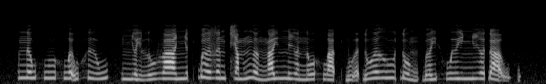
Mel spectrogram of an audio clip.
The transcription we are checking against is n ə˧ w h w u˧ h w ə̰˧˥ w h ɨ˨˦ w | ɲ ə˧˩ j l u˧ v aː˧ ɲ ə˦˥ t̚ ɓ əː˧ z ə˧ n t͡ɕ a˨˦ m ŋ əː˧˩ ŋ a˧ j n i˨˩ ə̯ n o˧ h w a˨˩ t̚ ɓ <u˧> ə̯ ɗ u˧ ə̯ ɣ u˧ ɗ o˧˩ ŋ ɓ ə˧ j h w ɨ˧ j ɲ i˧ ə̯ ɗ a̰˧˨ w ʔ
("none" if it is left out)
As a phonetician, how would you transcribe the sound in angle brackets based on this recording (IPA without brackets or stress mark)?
ṵ˧˨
